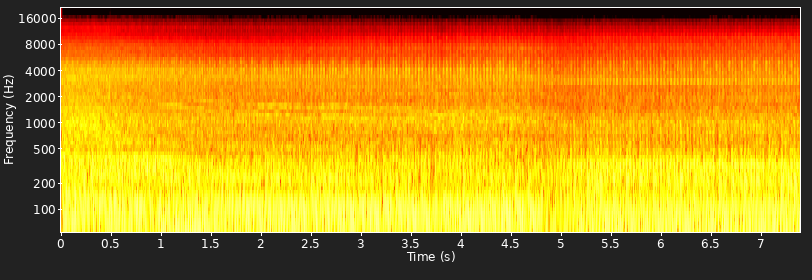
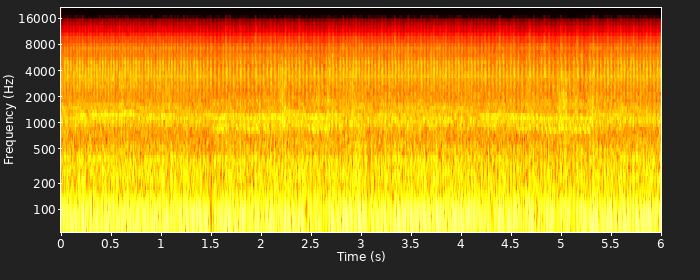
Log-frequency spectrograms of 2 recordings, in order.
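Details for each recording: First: Classic Mini Cooper RSP after ignition timing set at 1500 rpm with vacuum disconnected, then readjusted: steady, even idle with a crisp regular beat, no misses or knocks; running better before mixture leaning. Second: Classic Mini Cooper RSP during tuning, distributor twisted anticlockwise: steady low idle with a dull, labouring beat that sags and won't pick up; ignition timing retarded too far.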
